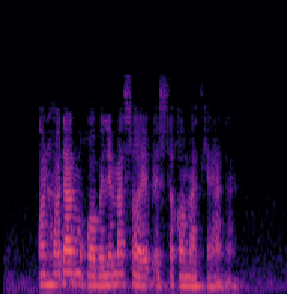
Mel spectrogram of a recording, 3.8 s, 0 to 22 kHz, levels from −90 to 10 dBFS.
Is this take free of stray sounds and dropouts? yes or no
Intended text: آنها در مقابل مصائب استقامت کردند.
yes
